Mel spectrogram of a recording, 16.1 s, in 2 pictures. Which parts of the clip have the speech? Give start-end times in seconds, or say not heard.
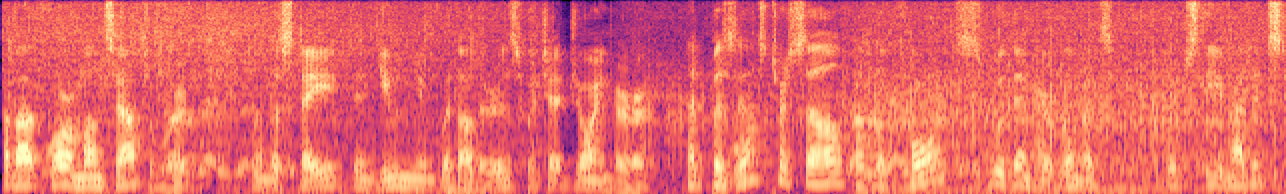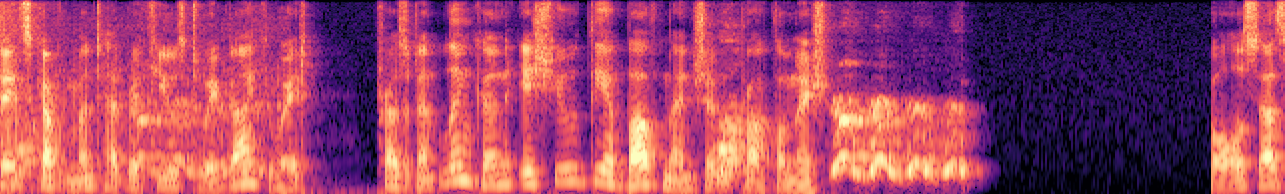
0.0-13.2, 15.6-16.0.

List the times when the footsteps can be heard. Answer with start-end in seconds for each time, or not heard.
not heard.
